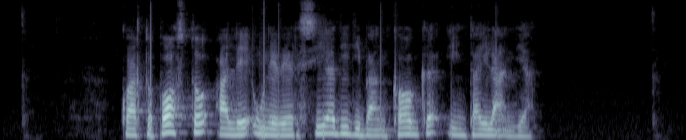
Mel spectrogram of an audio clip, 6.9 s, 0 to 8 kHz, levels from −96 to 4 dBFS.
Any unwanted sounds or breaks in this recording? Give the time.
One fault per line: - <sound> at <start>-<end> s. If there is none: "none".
none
